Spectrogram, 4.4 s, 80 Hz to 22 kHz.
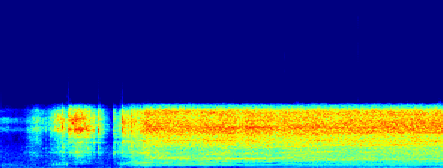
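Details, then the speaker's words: Ryobi RY3714 chainsaw before carb adjustment; customer likely messed with it: fast, steady, high-pitched buzz, idling far too high; otherwise runs fine. "idle is really high this one in here here we turn on the uh torch is idle screw so it's idling high"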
